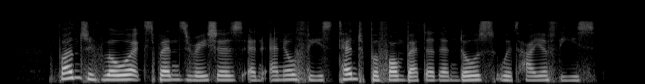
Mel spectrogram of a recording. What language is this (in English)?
English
